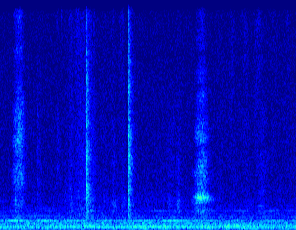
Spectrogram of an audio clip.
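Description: A man sniffing and breathing audibly, twice, with two faint clicks between, over a steady low hum.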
